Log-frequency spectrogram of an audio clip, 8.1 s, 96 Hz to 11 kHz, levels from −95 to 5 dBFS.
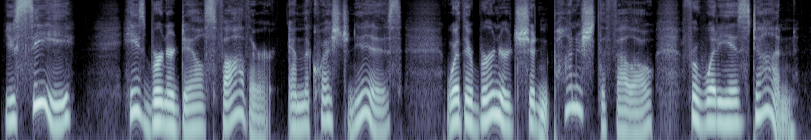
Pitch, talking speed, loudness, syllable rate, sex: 180 Hz, 155 wpm, -19 LUFS, 4.2 syllables/s, female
